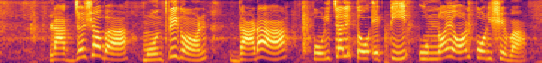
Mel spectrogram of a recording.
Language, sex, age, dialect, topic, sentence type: Bengali, male, <18, Standard Colloquial, banking, statement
